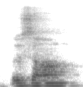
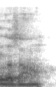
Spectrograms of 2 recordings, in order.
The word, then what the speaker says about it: Lausanne: This is where they're gonna crest this climb and then head down into the valley of Luzon. Is that how you say it? Lausanne.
